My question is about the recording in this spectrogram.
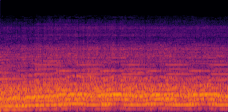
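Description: Voices singing a vocal warm-up exercise, holding steady sustained notes.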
